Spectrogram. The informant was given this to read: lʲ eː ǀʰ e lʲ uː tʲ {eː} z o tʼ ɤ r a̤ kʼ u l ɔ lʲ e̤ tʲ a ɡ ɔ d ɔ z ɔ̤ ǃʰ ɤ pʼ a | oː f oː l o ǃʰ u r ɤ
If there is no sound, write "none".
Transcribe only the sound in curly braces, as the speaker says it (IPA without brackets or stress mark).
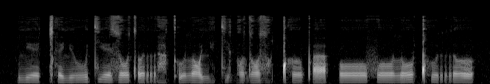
eː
